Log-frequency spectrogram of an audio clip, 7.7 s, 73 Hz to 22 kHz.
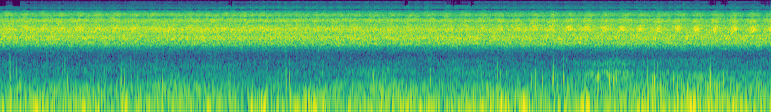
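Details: Cicadas along the Okawa River near Sakuranomiya Park, Osaka, Japan, on an August 2020 morning: a dense, hissing high-pitched drone throughout, with a pulsing throb emerging toward the end, over low rumble and footsteps.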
